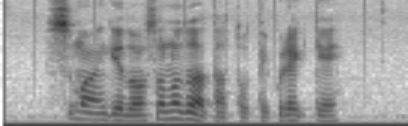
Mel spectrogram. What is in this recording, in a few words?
"tattoku", awaji-ben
